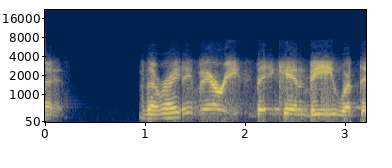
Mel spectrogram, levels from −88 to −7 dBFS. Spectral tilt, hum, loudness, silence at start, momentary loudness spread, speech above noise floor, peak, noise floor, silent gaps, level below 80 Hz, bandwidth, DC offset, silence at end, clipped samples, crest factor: -6.5 dB/octave; none; -19 LUFS; 0 s; 6 LU; 60 dB; -6 dBFS; -80 dBFS; none; -52 dBFS; 5.8 kHz; under 0.1%; 0 s; under 0.1%; 16 dB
